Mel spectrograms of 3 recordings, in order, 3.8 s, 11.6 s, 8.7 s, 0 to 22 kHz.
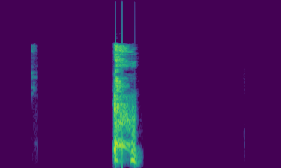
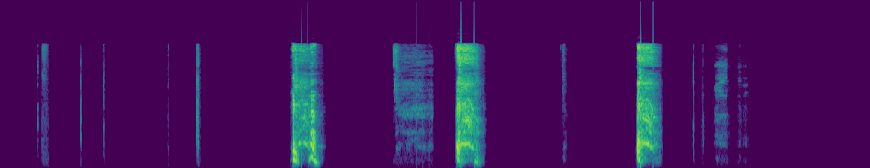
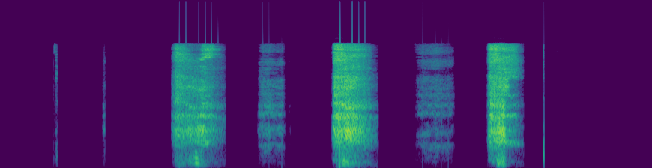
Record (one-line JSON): {"cough_length": "3.8 s", "cough_amplitude": 23873, "cough_signal_mean_std_ratio": 0.2, "three_cough_length": "11.6 s", "three_cough_amplitude": 31521, "three_cough_signal_mean_std_ratio": 0.19, "exhalation_length": "8.7 s", "exhalation_amplitude": 11863, "exhalation_signal_mean_std_ratio": 0.3, "survey_phase": "beta (2021-08-13 to 2022-03-07)", "age": "45-64", "gender": "Male", "wearing_mask": "No", "symptom_none": true, "smoker_status": "Never smoked", "respiratory_condition_asthma": false, "respiratory_condition_other": false, "recruitment_source": "Test and Trace", "submission_delay": "1 day", "covid_test_result": "Positive", "covid_test_method": "RT-qPCR", "covid_ct_value": 33.3, "covid_ct_gene": "N gene", "covid_ct_mean": 34.1, "covid_viral_load": "6.7 copies/ml", "covid_viral_load_category": "Minimal viral load (< 10K copies/ml)"}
